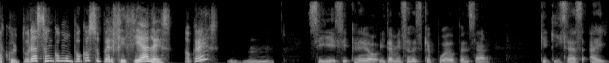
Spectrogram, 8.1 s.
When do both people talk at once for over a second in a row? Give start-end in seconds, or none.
none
